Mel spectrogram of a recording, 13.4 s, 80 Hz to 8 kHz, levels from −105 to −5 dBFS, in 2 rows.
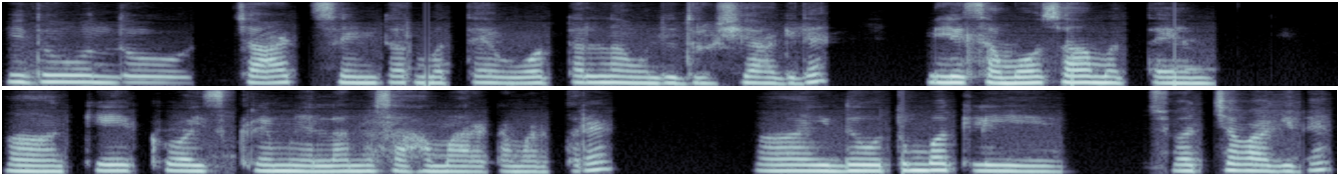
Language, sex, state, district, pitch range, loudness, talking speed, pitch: Kannada, female, Karnataka, Chamarajanagar, 195-215 Hz, -25 LUFS, 110 wpm, 205 Hz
